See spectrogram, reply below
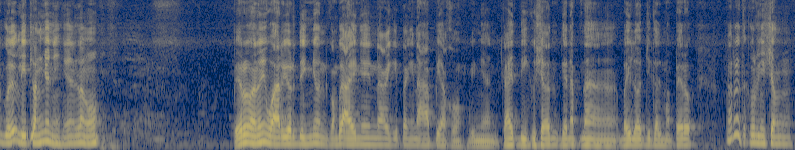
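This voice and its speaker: A man with a Filipino accent, a senior pastor giving a sermon in a conversational style and often checking in with the congregation. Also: on the high side. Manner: conversational preaching, frequent tag questions.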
